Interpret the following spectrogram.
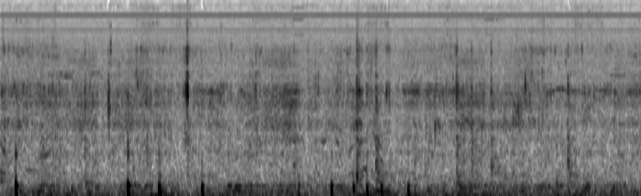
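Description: Kayak paddling: paddle blades dipping and splashing in the water, with scattered sharp clicks and knocks over a steady low rumble.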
